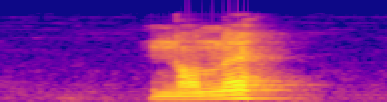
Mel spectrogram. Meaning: 1. nun 2. nun moth
- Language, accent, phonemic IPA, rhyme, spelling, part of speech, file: German, Austria, /ˈnɔnə/, -ɔnə, Nonne, noun, De-at-Nonne.ogg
